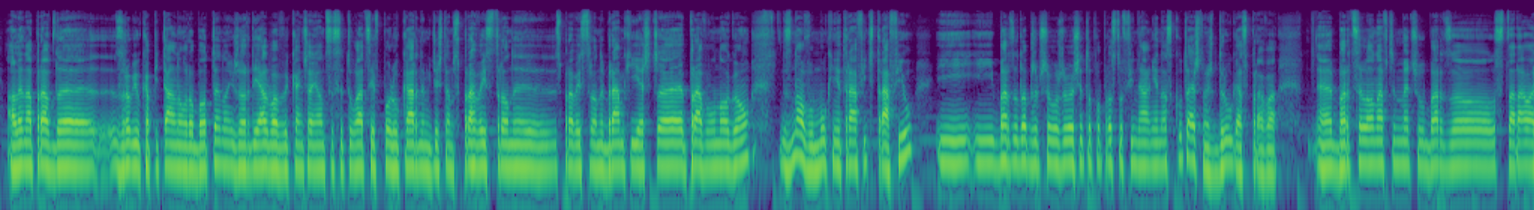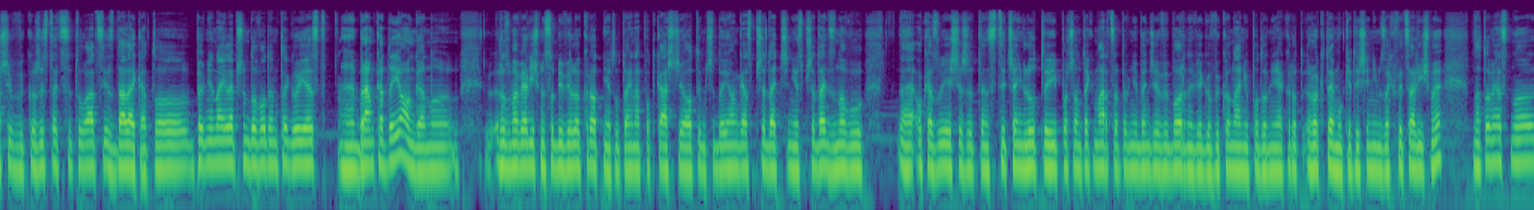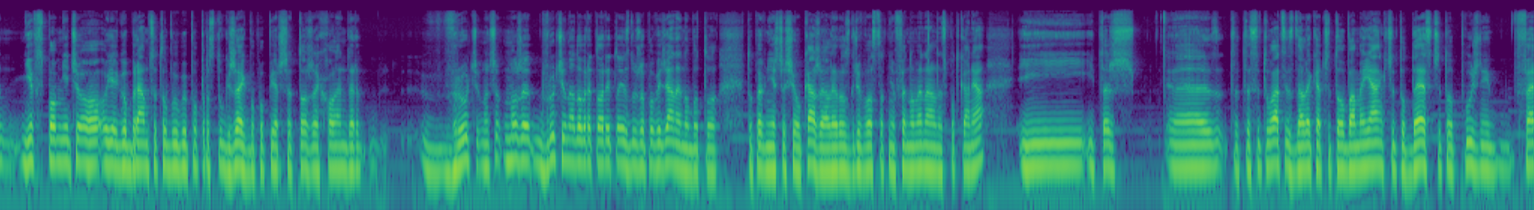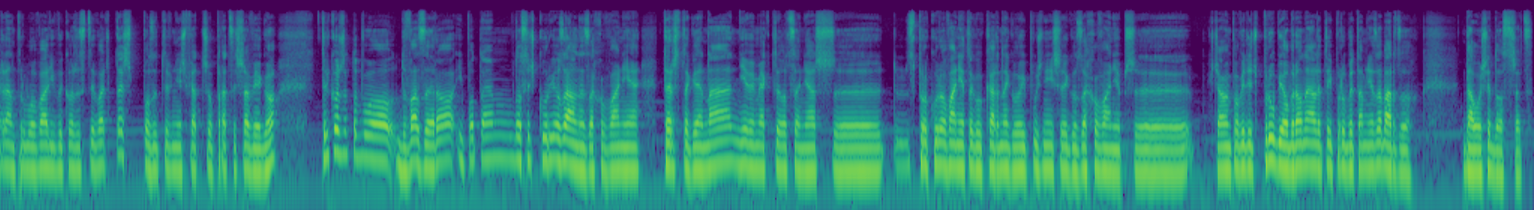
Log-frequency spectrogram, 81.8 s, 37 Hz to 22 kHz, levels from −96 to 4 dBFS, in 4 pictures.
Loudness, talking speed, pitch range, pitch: -22 LUFS, 155 wpm, 130-145 Hz, 135 Hz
